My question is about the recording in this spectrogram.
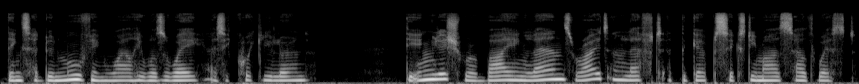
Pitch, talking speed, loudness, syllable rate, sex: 190 Hz, 180 wpm, -20 LUFS, 4.8 syllables/s, female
